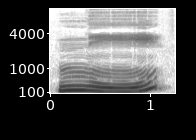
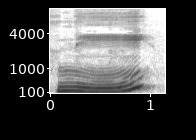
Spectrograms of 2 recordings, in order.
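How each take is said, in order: The two takes are said the same way.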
